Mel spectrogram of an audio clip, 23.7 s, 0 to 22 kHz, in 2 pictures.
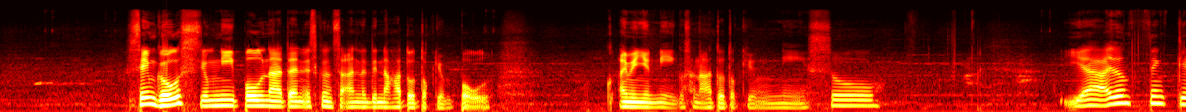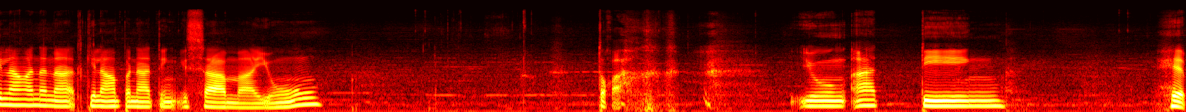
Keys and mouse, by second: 0.7 ctrl+z, 1.4 g, 6.7 KP_3, 8.3 g, 10.7-12.1 middle drag, 12.1-14.3 drag, 13.1 ctrl+z, 14.3 g, 16.5 KP_3, 17.5 g, 18.7 click, 19.7 KP_1, 21.1 g.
